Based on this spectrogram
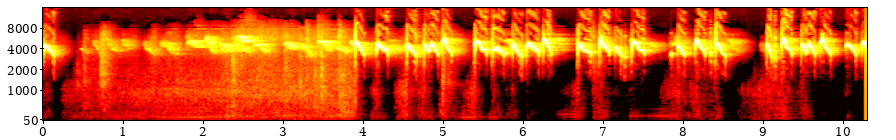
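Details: Malaysian white-eye (mata puteh) singing open song, Singapore, stable warm sunny weather, 20 March 2023; begins with softer warbling over low background murmur, then builds into steady runs of sharp high chirps.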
